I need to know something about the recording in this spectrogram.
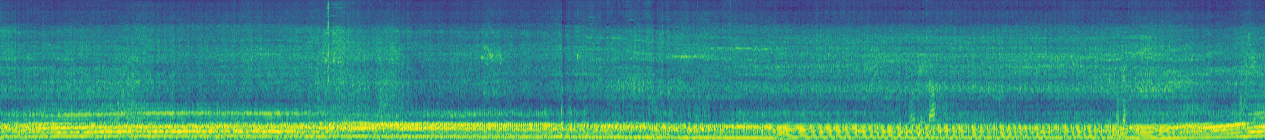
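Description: A motorcycle engine hums steadily close by, its pitch shifting and rising near the end.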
